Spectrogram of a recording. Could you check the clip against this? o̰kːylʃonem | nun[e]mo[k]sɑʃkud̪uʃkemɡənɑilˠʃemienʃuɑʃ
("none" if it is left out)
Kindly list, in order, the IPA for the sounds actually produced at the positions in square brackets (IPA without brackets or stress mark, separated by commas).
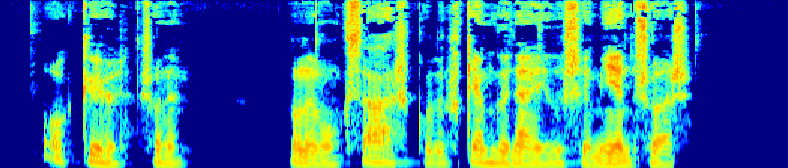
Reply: e, k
